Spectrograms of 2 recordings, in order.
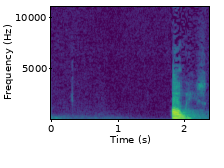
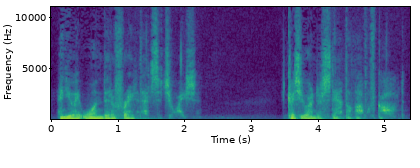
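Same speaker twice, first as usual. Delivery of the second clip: hushed whisper; 2 semitones lower, 4 dB quieter than usual. Real, not acted. Intimate reflection on fearless love.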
